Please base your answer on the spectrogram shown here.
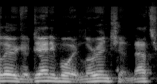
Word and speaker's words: Laurentian: you go Danny Boy Laurentian that's right every time mongrels tells me I still say it wrong it's Laurentian see that that looks like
